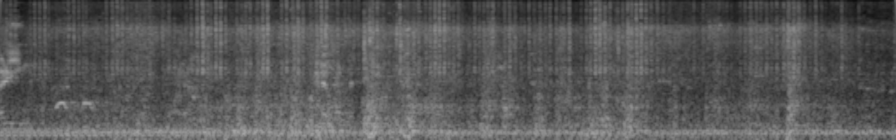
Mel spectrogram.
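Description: Tyres roll on asphalt, heard from inside a vehicle.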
